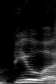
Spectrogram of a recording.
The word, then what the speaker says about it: Beulah: Any stories about Luna catfights against, I believe, how do you pronounce it? Belva? – Maybe he'll know. – Beulah? – B-E-U-L-A. Beulah in ECW.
